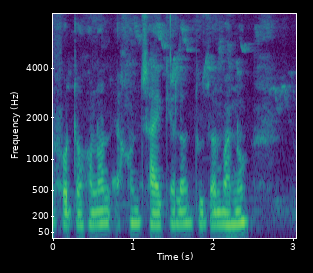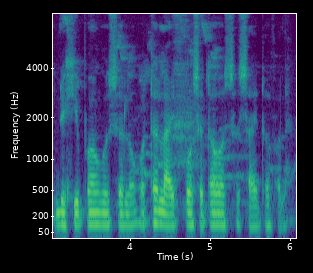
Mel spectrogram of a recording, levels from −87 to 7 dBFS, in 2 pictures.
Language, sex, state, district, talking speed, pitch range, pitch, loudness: Assamese, male, Assam, Sonitpur, 175 wpm, 115-125 Hz, 120 Hz, -20 LUFS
